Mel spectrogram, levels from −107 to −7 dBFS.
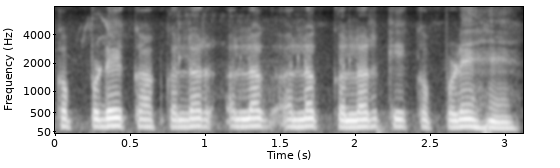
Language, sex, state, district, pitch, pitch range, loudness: Hindi, female, Uttar Pradesh, Saharanpur, 170 Hz, 160-175 Hz, -16 LUFS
